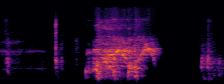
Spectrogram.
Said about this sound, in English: How about extracting my coughing out of this recording?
